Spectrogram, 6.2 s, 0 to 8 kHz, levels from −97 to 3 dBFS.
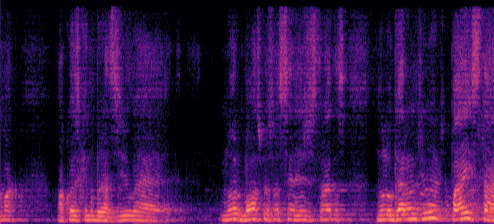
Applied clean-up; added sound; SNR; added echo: neural separator model SepFormer DNS4.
